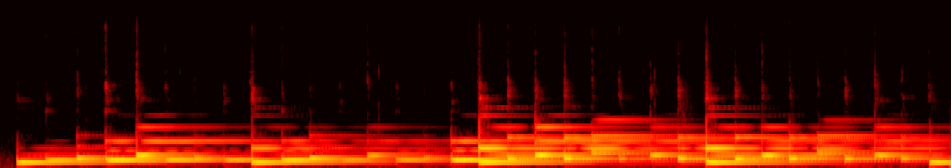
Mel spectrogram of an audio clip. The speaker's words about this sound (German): Also das ist was ähnliches wie eine Trommel. Das ist aus Stahl, also auf jeden Fall aus Metall. Das hat so zwei sozusagen Halbkugeln aufeinander und da sind halt so kleine Dellen drin, auf die man dann draufhaut.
